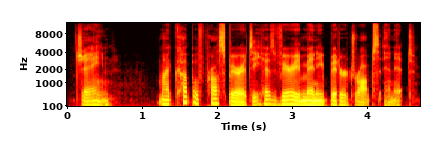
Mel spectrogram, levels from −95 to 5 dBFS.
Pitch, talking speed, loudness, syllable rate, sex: 120 Hz, 155 wpm, -19 LUFS, 4.6 syllables/s, female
